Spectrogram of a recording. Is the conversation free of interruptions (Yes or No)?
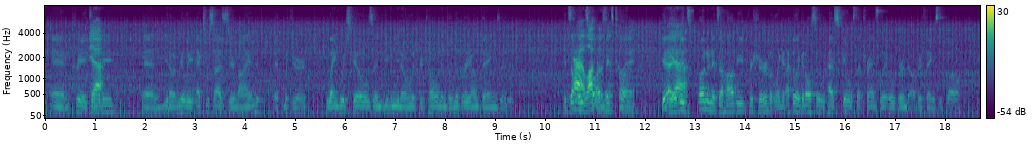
No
